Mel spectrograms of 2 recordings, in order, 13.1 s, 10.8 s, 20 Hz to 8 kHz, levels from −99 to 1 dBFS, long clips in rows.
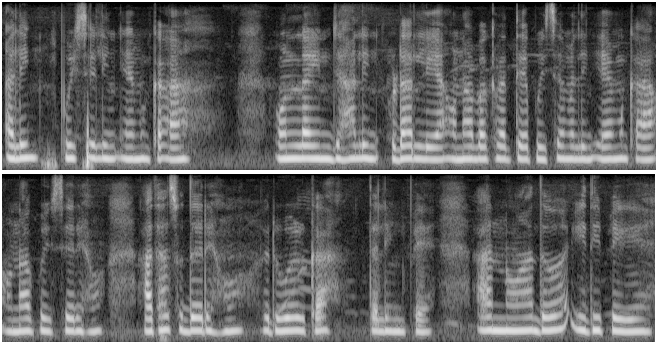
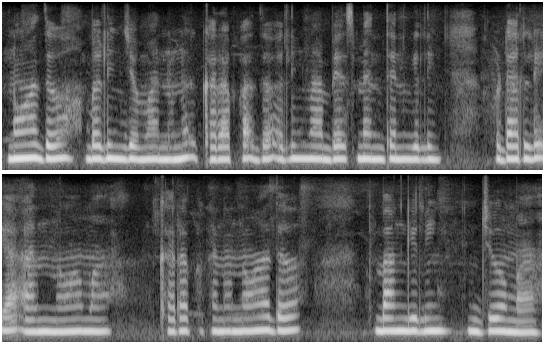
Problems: background conversations at intervals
